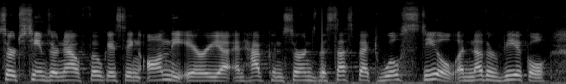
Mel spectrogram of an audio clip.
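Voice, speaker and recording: This is an unremarkable speaking voice, at a moderate pace with ordinary pitch variation. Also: woman. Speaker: news reporter and anchor. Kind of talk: news anchor read.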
